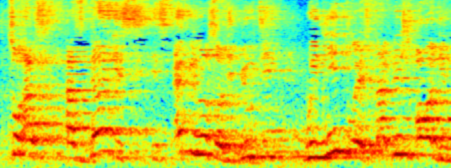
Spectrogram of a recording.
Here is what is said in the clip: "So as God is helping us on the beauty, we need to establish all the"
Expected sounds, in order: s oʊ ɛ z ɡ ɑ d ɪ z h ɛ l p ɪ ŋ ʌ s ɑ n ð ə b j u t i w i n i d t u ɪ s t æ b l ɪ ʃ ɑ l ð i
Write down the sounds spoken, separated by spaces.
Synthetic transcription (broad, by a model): s oʊ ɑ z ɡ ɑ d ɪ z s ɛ p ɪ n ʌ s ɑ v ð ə b j u t i w i n i d t u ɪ s t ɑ b l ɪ ʃ ɑ l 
